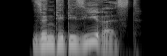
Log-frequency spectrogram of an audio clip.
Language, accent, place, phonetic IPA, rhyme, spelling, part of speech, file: German, Germany, Berlin, [zʏntetiˈziːʁəst], -iːʁəst, synthetisierest, verb, De-synthetisierest.ogg
- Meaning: second-person singular subjunctive I of synthetisieren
